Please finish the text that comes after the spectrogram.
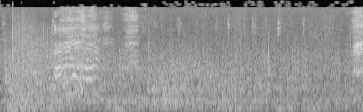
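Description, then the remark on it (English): A loud, close thunderclap from a lightning storm, heard aboard a sailboat on the water, rolls into a heavy, sustained rumble, with rain hissing throughout and a brief voice near the start. “That lightning was close.”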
